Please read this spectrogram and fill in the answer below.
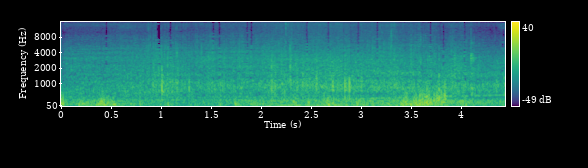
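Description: Ford 4.6-litre V8 engine of a 2007 Crown Victoria Police Interceptor running steadily, with gusts of wind buffeting the microphone.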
